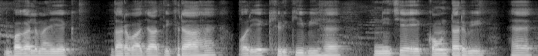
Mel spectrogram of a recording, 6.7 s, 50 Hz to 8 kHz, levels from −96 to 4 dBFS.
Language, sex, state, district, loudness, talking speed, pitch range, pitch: Hindi, male, Jharkhand, Deoghar, -19 LUFS, 150 wpm, 105-115 Hz, 110 Hz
